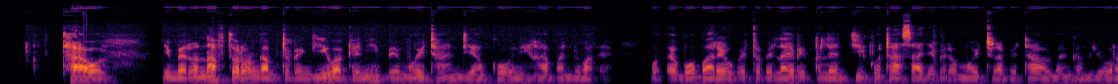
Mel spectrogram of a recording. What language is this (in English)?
Fula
